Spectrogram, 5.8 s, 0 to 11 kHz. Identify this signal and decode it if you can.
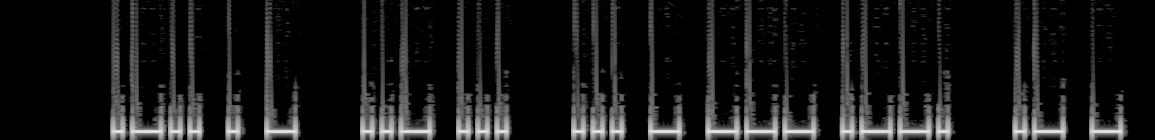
Morse code, heard as a keyed tone, about 25 wpm, 700 Hz. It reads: LET US STOP AT
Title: Sentences from Top 400 Words 25wpm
